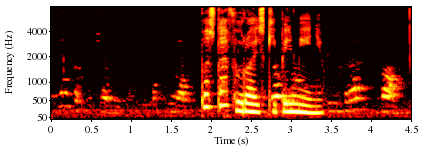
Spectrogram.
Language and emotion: Russian, sad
